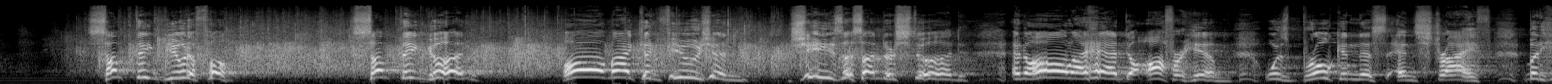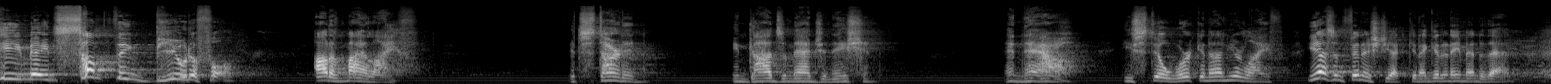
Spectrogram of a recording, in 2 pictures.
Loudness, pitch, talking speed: -15 LUFS, 225 Hz, 100 wpm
